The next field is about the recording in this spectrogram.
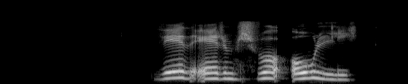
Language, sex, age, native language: Icelandic, female, 10, Icelandic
